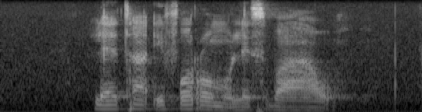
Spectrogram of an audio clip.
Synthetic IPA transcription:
lɛtʰaʔifɔrʔomɔlesiɓaːwɔ̰

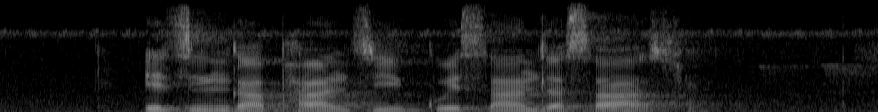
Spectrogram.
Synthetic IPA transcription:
eziŋɡʱapʰant͡sʼik̬ʼwɛsand͡ɮʱasaːsɔ

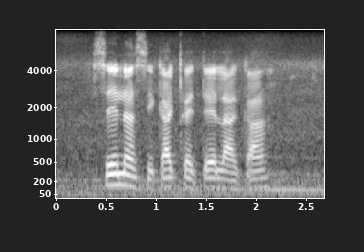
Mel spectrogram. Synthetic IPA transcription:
sɪnasɪkʼaǀɛtʼɛlakʼa

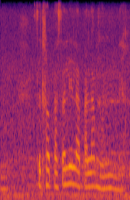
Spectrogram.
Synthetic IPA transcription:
sɪt͡ɬʰɔpʼasalɪlapʼalamʊn̩ːna

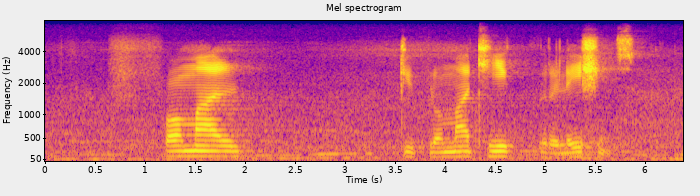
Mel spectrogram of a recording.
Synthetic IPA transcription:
fɔmal | d̥ipʰlɔmatʰik | rileʃɔns

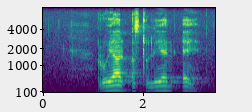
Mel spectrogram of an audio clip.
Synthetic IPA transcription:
rɔjalastʼralianɛ

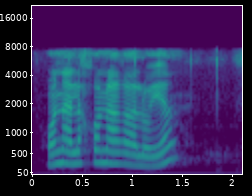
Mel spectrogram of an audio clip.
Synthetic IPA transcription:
hʊnalɪk͡xʰɔnaɣalɔja

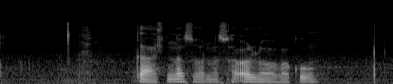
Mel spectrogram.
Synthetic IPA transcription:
kʼaɬinaʂɔnaʂa̰ʔɔ̰lɔβakʼu

